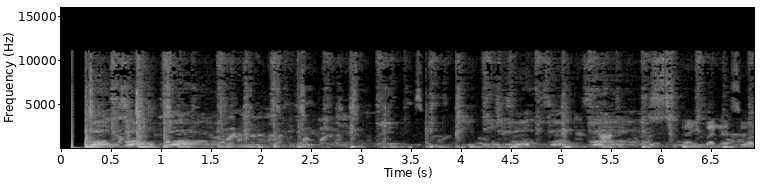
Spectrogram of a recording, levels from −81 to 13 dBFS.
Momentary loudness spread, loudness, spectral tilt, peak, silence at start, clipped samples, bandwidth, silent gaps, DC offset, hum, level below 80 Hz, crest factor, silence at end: 11 LU; -22 LUFS; -5 dB/octave; 0 dBFS; 0.1 s; under 0.1%; 11.5 kHz; none; under 0.1%; none; -40 dBFS; 22 dB; 0 s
